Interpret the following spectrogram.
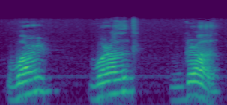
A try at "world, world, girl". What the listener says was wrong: Good, okay,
